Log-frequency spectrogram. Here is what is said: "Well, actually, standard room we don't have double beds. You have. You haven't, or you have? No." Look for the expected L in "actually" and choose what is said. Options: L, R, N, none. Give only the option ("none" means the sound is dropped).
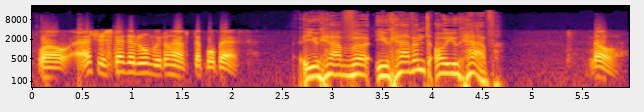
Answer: none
